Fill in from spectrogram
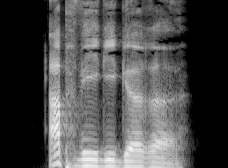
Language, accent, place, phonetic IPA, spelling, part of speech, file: German, Germany, Berlin, [ˈapˌveːɡɪɡəʁə], abwegigere, adjective, De-abwegigere.ogg
- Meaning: inflection of abwegig: 1. strong/mixed nominative/accusative feminine singular comparative degree 2. strong nominative/accusative plural comparative degree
